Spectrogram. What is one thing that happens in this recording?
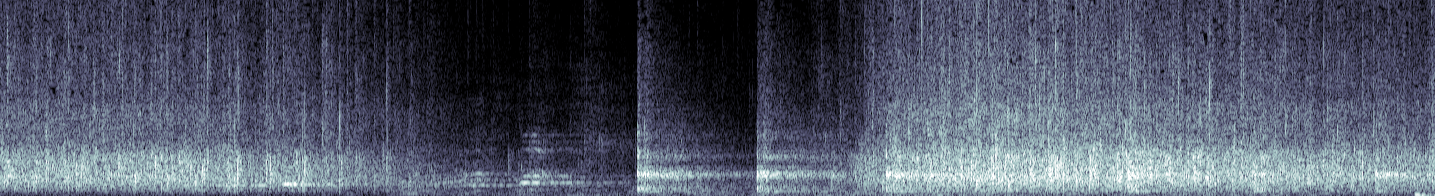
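A brass marching band plays in a large echoing hall.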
